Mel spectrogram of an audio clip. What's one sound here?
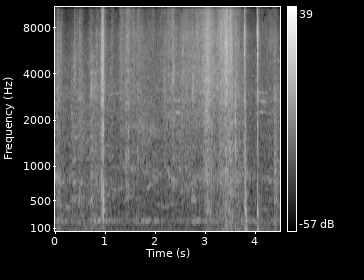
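Umbrella parts click as they are handled.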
